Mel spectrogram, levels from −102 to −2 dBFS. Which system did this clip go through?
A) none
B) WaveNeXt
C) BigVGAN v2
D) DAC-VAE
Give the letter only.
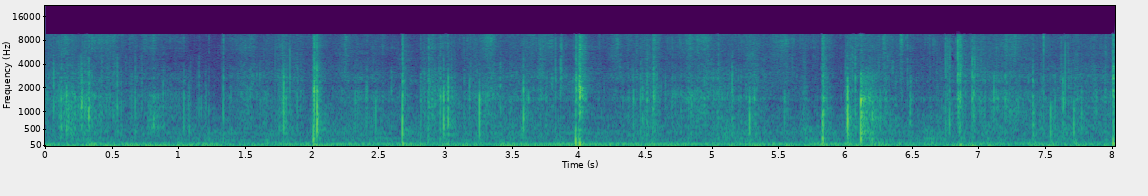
A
